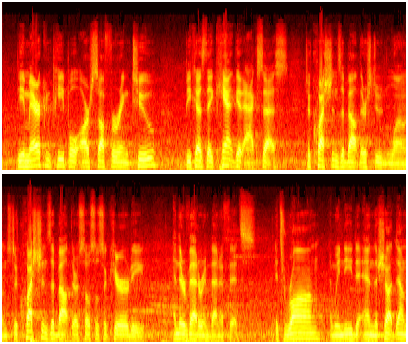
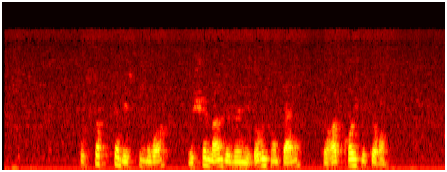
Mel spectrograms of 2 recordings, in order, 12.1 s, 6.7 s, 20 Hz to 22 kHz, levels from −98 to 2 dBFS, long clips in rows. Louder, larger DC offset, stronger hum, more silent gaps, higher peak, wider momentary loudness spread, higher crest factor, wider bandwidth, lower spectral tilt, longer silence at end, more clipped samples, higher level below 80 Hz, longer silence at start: first, -17 LUFS vs -27 LUFS; neither; neither; neither; first, 0 dBFS vs -10 dBFS; about the same, 11 LU vs 13 LU; about the same, 16 dB vs 18 dB; first, 13 kHz vs 11.5 kHz; second, -5.5 dB/octave vs -9 dB/octave; second, 0 s vs 0.9 s; neither; first, -36 dBFS vs -60 dBFS; second, 0 s vs 0.15 s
